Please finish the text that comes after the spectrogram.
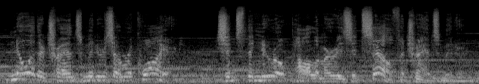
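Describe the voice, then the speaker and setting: A sardonic AI companion living in a glove, lecturing with dry precision. His delivery is animated in pitch, and loud game music plays underneath. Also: a little fast.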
